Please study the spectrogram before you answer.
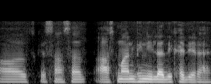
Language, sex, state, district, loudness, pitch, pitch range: Chhattisgarhi, male, Chhattisgarh, Rajnandgaon, -18 LUFS, 115 Hz, 115-120 Hz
